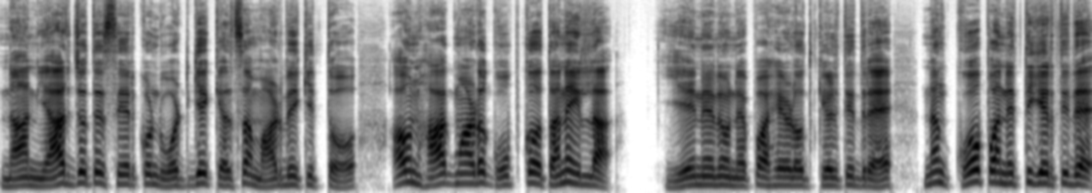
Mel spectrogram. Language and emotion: Kannada, angry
